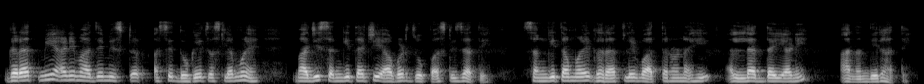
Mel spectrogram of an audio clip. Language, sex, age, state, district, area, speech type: Marathi, female, 60+, Maharashtra, Nashik, urban, spontaneous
